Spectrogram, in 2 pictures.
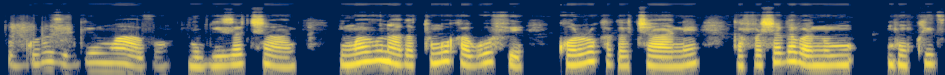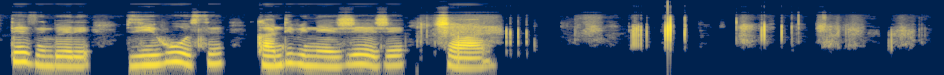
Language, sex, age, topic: Kinyarwanda, female, 18-24, agriculture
